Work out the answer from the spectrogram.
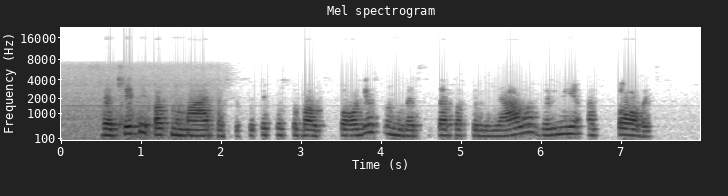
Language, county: Lithuanian, Tauragė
